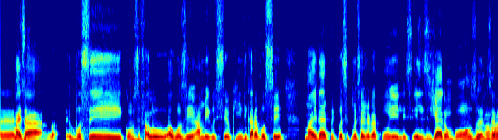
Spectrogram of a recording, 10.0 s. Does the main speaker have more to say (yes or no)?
no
